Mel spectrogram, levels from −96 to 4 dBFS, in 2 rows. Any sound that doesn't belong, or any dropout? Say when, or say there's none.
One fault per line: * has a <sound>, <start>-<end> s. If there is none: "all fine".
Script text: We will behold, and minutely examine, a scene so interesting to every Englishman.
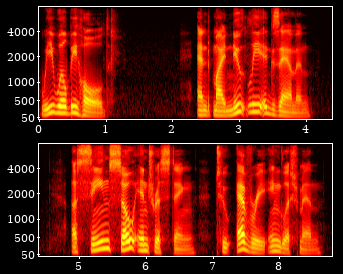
all fine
